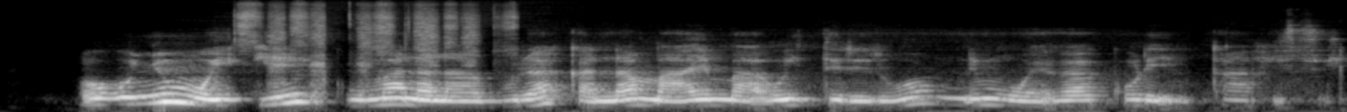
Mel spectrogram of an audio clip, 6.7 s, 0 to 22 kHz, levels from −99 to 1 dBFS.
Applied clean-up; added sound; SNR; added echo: neural mask model Resemble Enhance denoiser.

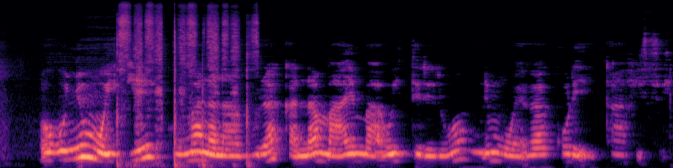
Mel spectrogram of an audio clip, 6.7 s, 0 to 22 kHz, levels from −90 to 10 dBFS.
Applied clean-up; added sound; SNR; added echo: classical method log-MMSE.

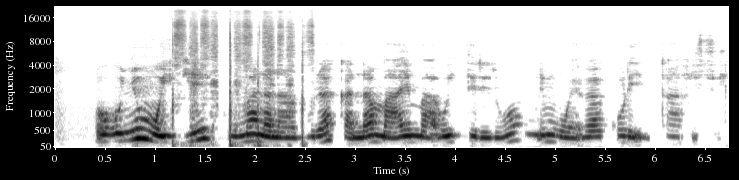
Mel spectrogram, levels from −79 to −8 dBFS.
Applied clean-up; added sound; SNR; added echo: classical method spectral subtraction.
